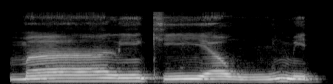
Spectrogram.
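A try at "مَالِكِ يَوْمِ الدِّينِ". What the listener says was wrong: Jadi jangan kepanjangan namanya Mali. Di ro nanti diperhatikan dilatih agar ada takrirnya, disempurnakan takrirnya.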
